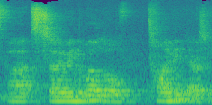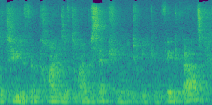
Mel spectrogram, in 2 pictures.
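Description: A man talks at a fairly quick pace. Strong room echo and noticeable background noise surround his voice. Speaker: academic lecturer. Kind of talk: lecture. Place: hall. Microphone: camera far.

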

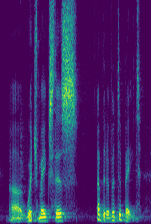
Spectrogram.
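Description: A man talks in an American accent at a fairly slow pace. His pitch is fairly high, with vocal fry. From Massachusetts. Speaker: debate moderator. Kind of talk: moderating a debate. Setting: stage with audience. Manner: halting. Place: hall. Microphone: podium.

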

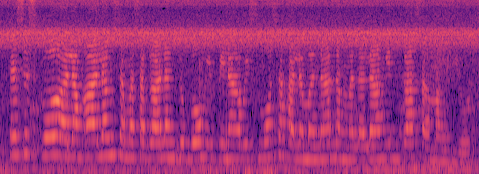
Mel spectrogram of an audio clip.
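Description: Amid loud background noise, the speech moves at a fairly quick pace with hardly any pauses. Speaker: prayer leader. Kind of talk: vigil prayer for the dead, led in call-and-response with a responder. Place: home room. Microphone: phone near.

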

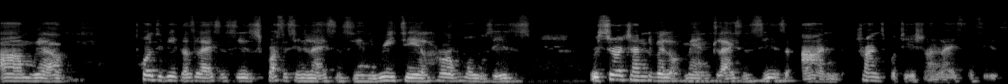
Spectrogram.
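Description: A woman's very deep, low voice carries ordinary pitch variation against a quiet background. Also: moderate pace. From Jamaica. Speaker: government regulator. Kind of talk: prepared presentation. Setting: video call. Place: home room. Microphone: video call.

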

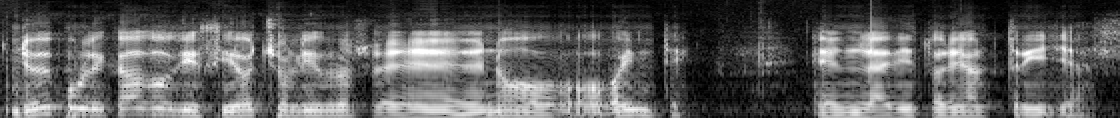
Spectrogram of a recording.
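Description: Speaking very slowly, a man uses lively intonation. His pitch sits in the medium range. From Spain. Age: 70s. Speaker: philosopher and lecturer; lecturer. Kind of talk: lecture. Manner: animated. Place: hall. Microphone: handheld.

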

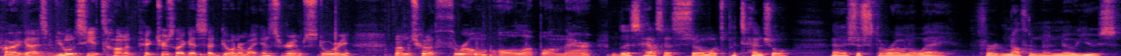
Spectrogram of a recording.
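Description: A man speaks at medium pitch and a fairly quick pace. His intonation stays fairly even.

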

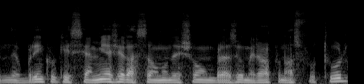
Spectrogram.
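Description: This man's dark, mellow tone rushes by at a very fast pace. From Brazil. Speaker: business executive; interviewee. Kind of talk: interview. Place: studio. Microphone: lapel.

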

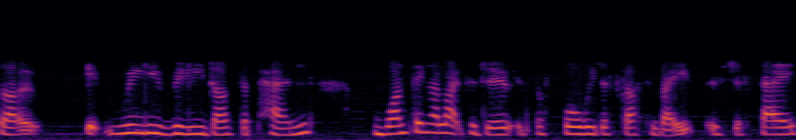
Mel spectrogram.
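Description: In a London accent, a woman talks at a moderate pace with fairly even intonation, the sound dry with no echo. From England. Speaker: music photographer; guest. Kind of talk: casual interview. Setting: video call. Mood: relaxed, conversational.

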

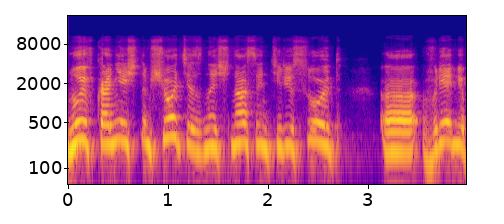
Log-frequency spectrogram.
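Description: A man's high-pitched voice at a fairly slow pace, with ordinary pitch variation and a quiet background. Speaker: researcher; conference presenter. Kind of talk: conference presentation. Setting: video call. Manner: halting. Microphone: video call.

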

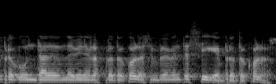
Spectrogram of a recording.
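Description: Very fast speech from a man at medium pitch. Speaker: program host. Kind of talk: interview conversation. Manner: halting.

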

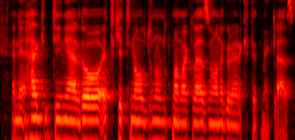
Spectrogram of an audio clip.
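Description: Flat and monotone, a man with a fairly low pitch rattles along at a very fast pace. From Turkey, Muğla (born Ankara). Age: 30s. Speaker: media startup co-founder. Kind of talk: casual interview. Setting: studio.

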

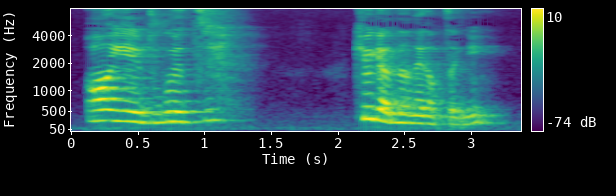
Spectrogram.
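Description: A woman is heard with light background noise and audible room echo. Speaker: kindergarten teacher. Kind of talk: casual tutorial explanation. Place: classroom. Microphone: phone near.

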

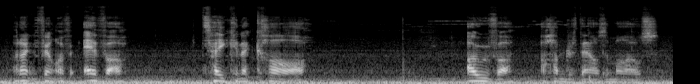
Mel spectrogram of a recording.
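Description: A man talks at a fairly slow pace. The sound is dry with no echo, over noticeable background noise. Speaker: business owner vlogger. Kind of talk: casual vlog chat. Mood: relaxed, upbeat. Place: car. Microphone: phone near.

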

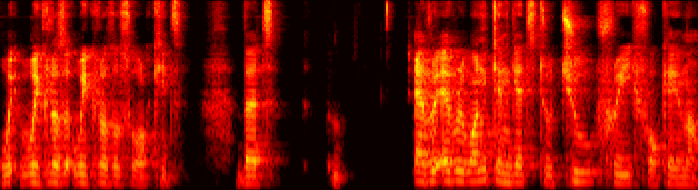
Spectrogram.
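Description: A man with a French accent talks at a moderate pace and medium pitch, with fairly even intonation and long, frequent pauses, against a quiet background. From France. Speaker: sales closer. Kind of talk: podcast interview answer. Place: home room. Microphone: video call.

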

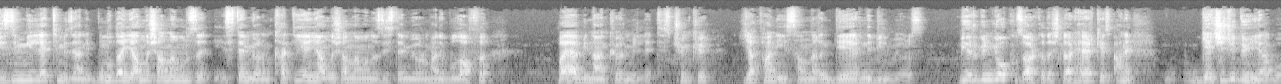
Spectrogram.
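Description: A man talks at a fairly quick pace with lively intonation. He has an ordinary speaking voice, fairly high in pitch. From Germany (Turkish heritage). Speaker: fitness YouTuber and bodybuilder. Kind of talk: casual talk to camera.

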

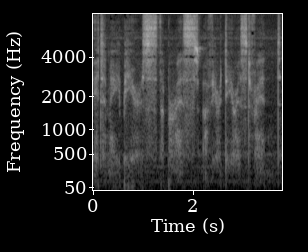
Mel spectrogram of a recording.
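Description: Whispering at a very slow pace, the speaker uses a gentle, soothing tone over noticeable background noise. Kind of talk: poetry reading, ASMR-style reading aloud. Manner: slow, soft-spoken, gentle and soothing.

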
